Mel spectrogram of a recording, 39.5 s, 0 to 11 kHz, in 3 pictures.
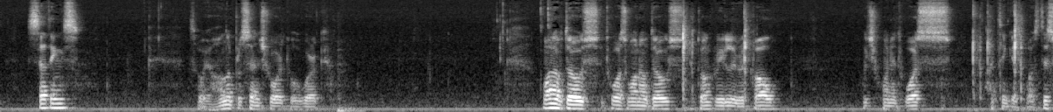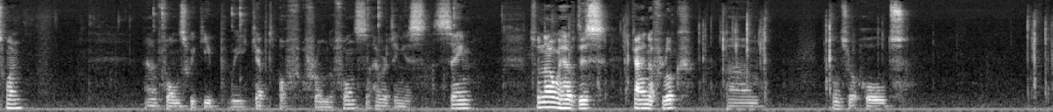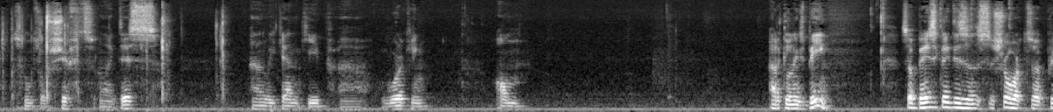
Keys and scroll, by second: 8.5 Home, 9.3 Up, 12.1 Up, 12.3 Up, 12.6 Up, 20.6 ctrl+alt+t, 22.2 shift+super+q, 22.5 shift+super+q, 26.9 shift+super+Return, 28.3 shift+super+Return.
